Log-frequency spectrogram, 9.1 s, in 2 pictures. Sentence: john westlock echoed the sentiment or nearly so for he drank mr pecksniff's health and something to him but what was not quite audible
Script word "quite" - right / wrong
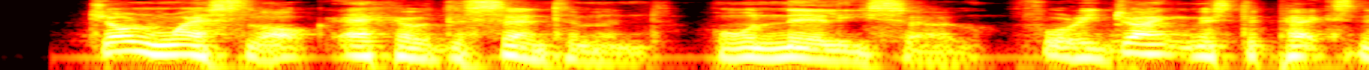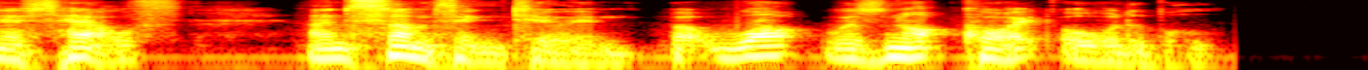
right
